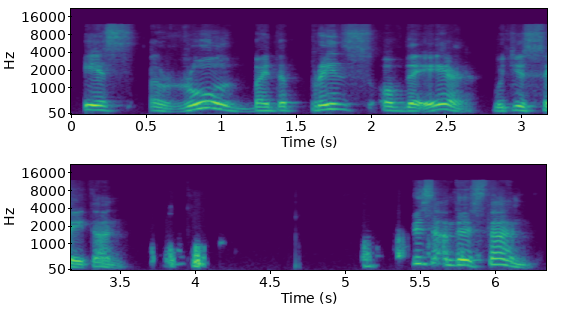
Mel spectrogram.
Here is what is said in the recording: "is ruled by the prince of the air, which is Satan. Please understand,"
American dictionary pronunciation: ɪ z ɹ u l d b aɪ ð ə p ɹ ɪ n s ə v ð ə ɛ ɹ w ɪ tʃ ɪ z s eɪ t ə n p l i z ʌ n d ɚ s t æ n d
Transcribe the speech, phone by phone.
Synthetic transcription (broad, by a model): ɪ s ɹ u l d b aɪ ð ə p ɹ ɪ n s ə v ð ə ɛ ɹ w ɪ tʃ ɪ s eɪ t ə n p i s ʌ n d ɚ s t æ n d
